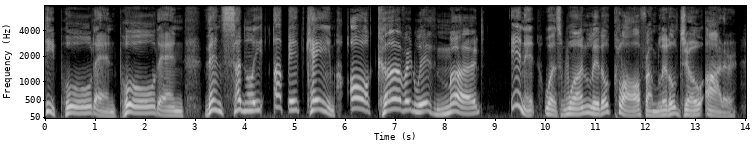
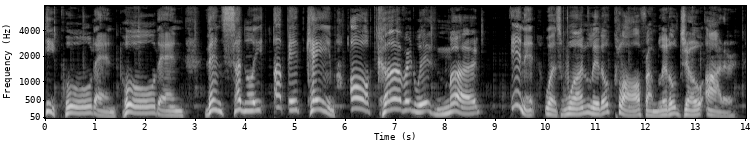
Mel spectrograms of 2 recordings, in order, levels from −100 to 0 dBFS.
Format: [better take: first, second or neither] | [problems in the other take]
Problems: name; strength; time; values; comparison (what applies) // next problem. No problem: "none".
first | noise reduction (classical method log-MMSE)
